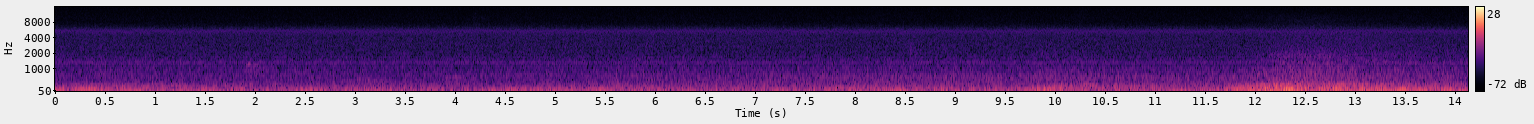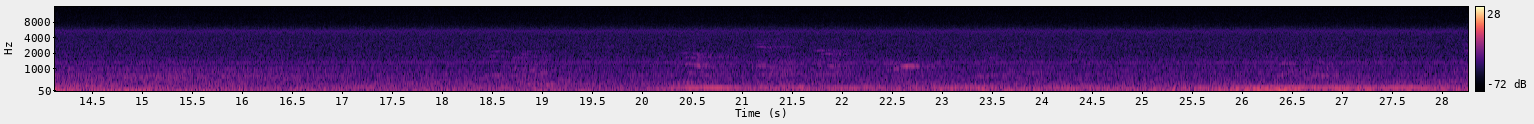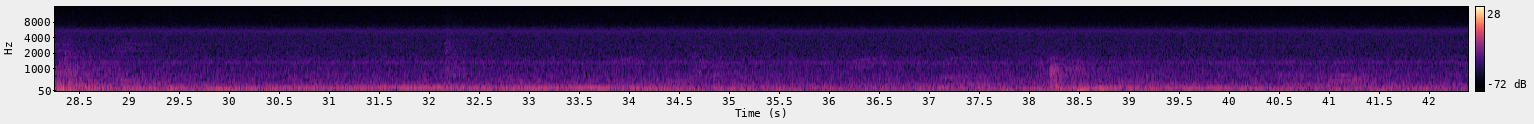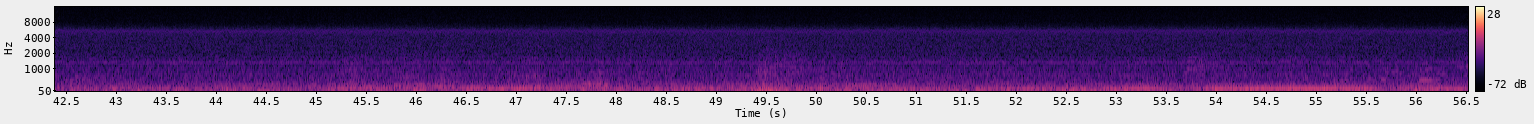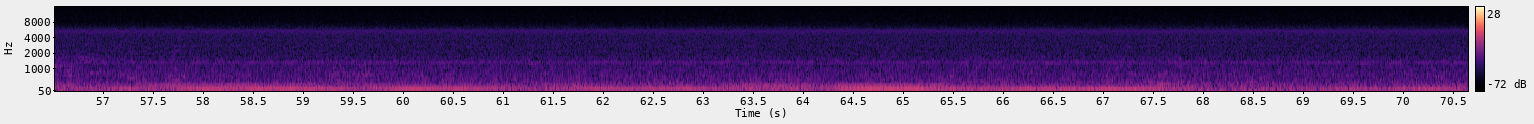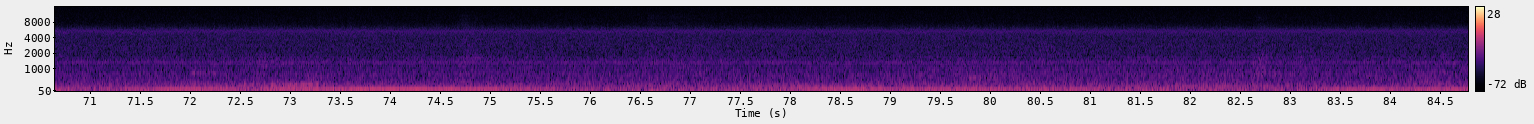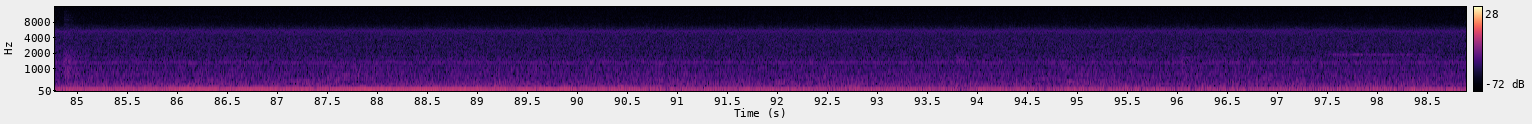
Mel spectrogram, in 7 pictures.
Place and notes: "Round noon with plane, howling dog and bells in the time of COVID19" Soundscape
Chapter CXXVIII of Ascolto il tuo cuore, città. I listen to your heart, city
Thursday, August 27th, 2020. Fixed position on an internal terrace at San Salvario district Turin five months and seventeen days after the first soundwalk (March 10th) during the night of closure by the law of all the public places due to the epidemic of COVID19.
Start at 11:49 a.m. end at 00:11 p.m. duration of recording 30'00''
27 August, 11:49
